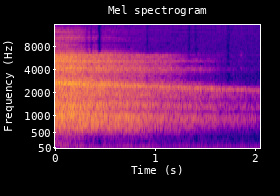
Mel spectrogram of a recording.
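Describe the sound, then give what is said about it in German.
A long, open-mouthed exhale during a guided breathing exercise: one sustained, breathy sigh that starts strong and slowly fades away. “Durch die Nase wieder ein und durch den geöffneten Mund wieder alles loslassen.”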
